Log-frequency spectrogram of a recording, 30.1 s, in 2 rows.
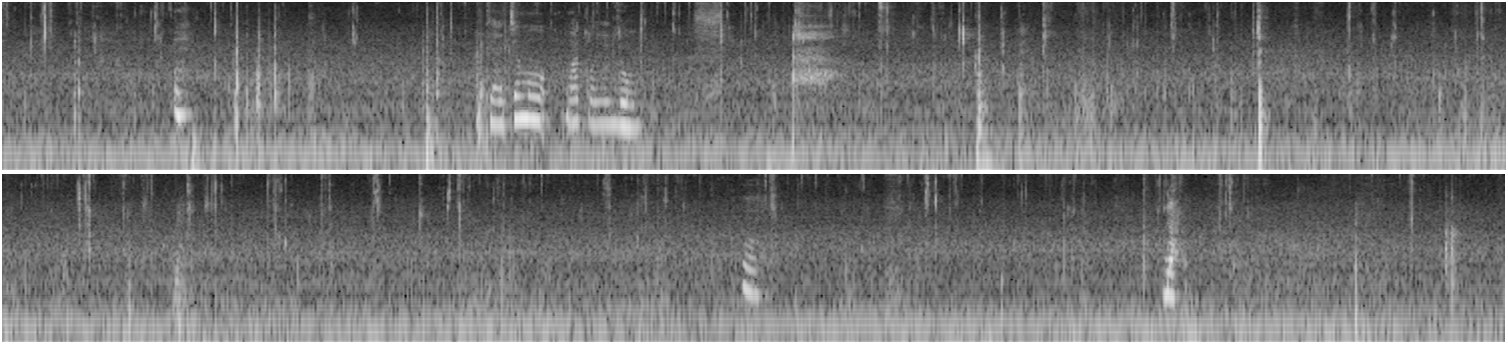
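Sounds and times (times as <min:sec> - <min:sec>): children chewing and biting: 0:00.0 - 0:27.8, 0:28.4 - 0:30.0
steady low hum: 0:00.0 - 0:30.0
small clicks and smacks: 0:00.2 - 0:03.6.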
